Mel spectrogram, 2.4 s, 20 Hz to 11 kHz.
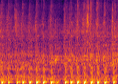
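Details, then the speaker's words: TMX 155 single after overhaul for a noisy, knocking engine: even thumping at about five beats a second with no knock or rattle; quiet now, carburetor tuning still somewhat off. Normal engine running. "Pero tahimik na mga kabro yung kanyang makina."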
